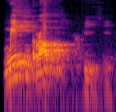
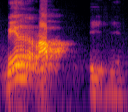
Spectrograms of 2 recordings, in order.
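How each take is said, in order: First: The n is pronounced clearly before the r. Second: The n merges fully into the following r. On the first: This is ordinary reading without Quranic recitation rules. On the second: This is the Quranic recitation with assimilation. "Al-Qur'an maca niku"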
